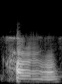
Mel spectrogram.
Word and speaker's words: Carl: Yeah, yeah, my site, if everyone would check it out, it's Liberate Carl. That's spelled C-A-R-L, first name, .com.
